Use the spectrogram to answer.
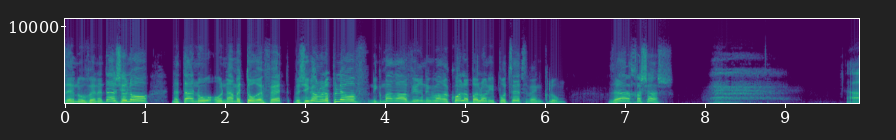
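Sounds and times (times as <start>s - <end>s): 
speech: 0.0s - 8.4s, 9.8s - 9.9s
heavy breathy exhale blown into the microphone: 8.1s - 9.2s.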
